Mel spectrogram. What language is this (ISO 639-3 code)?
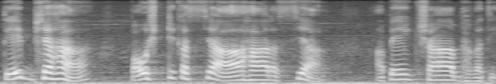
san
